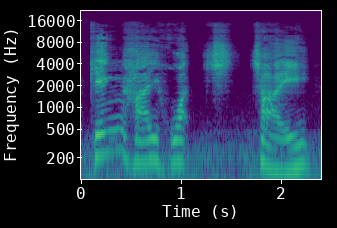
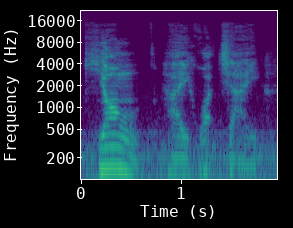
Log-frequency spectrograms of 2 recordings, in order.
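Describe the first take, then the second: First: The first word is said as keng. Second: The first word is said as kyong. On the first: The speaker calls it wrong. "not Keng" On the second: The speaker calls it right.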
